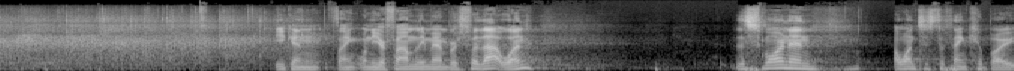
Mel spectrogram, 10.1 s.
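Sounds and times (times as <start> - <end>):
church congregation applauding for a birthday: 0.0 - 3.4
speech: 2.8 - 5.5, 7.4 - 10.1.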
